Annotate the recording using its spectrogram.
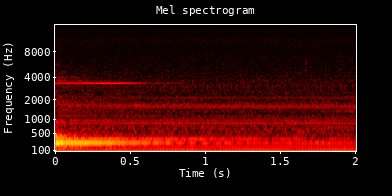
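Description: Steady low mains hum from the microphone and PA loudspeaker system in a pause in speech. The echo of the last spoken word dies away in the first half second.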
